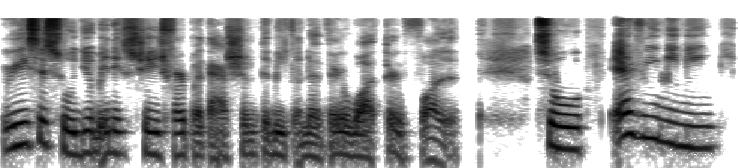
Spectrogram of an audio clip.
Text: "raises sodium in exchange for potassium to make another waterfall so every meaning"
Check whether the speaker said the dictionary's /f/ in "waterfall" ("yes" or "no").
yes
